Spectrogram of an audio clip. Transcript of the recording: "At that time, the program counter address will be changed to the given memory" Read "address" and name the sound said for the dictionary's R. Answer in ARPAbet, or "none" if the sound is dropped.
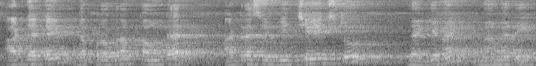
R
